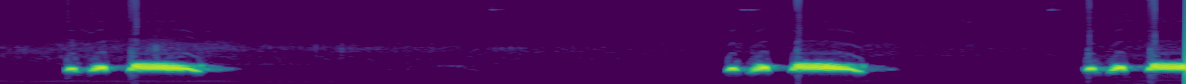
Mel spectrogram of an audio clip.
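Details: Spotted dove call used to lure wild birds: two short soft hoots followed by a longer mellow coo that slides slightly downward, given three times with long silent gaps between phrases.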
